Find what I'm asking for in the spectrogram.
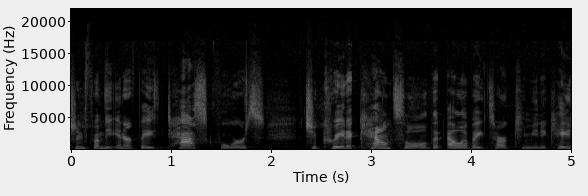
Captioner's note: none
